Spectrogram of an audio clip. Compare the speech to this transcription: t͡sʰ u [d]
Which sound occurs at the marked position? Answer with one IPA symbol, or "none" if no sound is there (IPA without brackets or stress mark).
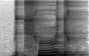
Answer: d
